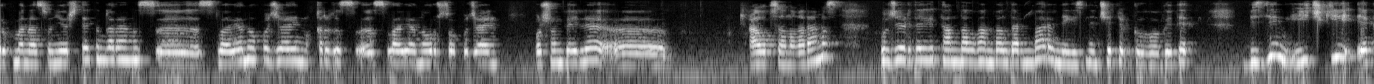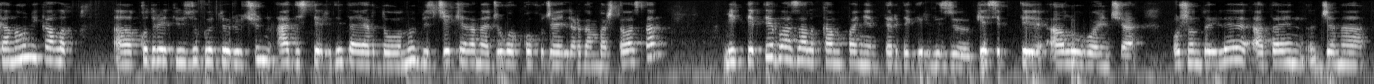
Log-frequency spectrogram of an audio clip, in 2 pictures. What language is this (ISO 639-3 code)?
tur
